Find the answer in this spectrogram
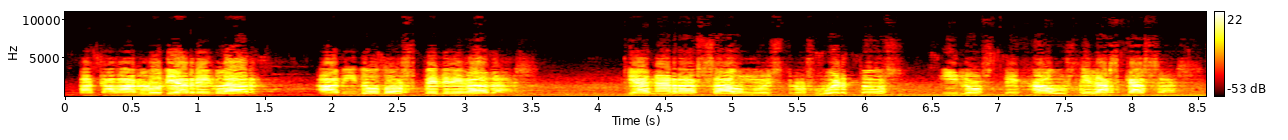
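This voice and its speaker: There is noticeable background noise. Through it, a man talks at a fairly slow pace. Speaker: town crier. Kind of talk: rhymed festival proclamation.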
